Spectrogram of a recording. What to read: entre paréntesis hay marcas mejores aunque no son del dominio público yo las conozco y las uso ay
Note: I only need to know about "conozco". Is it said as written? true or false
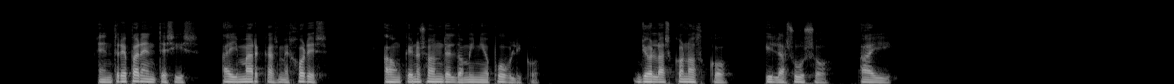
true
